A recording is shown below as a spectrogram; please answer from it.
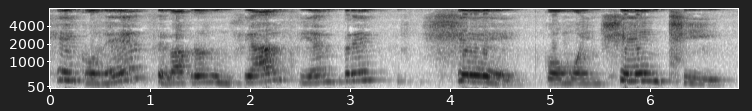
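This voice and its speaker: Woman, language teacher, patient, unhurried delivery, slightly high pitch, reverberant room. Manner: slow, patient explaining, checks in with "¿mm?". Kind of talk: recorded online language lesson.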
